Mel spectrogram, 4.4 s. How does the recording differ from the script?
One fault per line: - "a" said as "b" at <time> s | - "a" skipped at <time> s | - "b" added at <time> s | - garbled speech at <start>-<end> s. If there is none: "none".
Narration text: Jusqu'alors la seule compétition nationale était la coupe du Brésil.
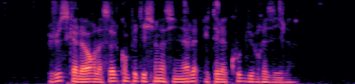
none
